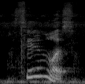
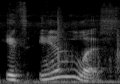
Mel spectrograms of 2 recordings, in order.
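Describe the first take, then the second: First: "endless" repeated higher and softer, falling; higher, softer echo. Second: "endless" slowly stressed and drawn out; slow emphatic. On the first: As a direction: let "endless" rise up high then fall softly. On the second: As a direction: lean heavily into "endless", slowly. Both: Shown as a demonstration. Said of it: "repeats the phrase".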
